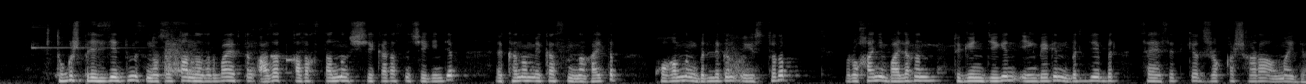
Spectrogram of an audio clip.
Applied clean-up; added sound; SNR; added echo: none; none; none; none.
